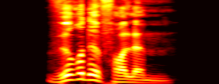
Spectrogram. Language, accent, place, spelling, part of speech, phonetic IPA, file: German, Germany, Berlin, würdevollem, adjective, [ˈvʏʁdəfɔləm], De-würdevollem.ogg
- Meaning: strong dative masculine/neuter singular of würdevoll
